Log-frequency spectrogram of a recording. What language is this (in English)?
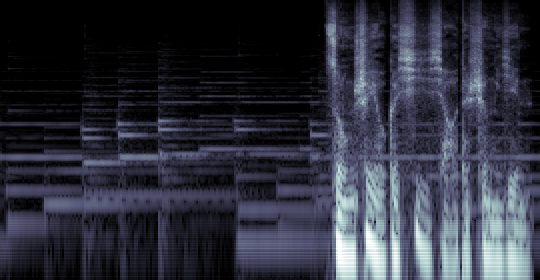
Chinese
